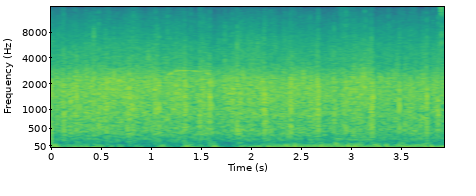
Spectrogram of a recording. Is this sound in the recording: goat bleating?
no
